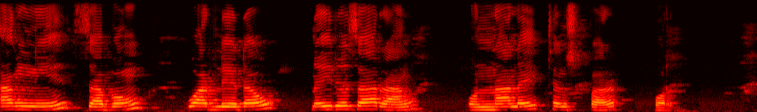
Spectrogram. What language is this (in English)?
Bodo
